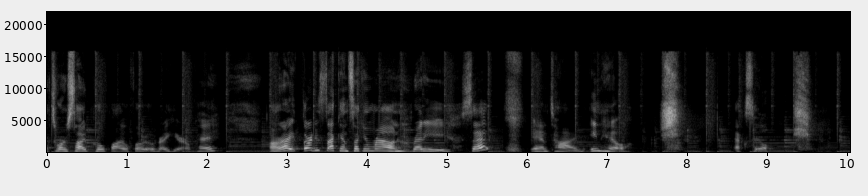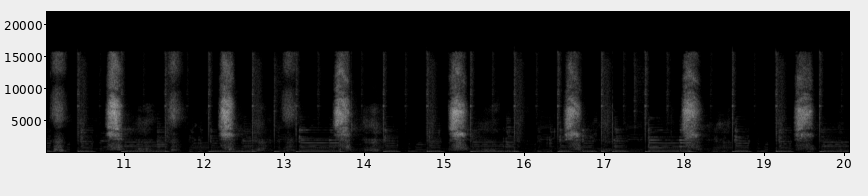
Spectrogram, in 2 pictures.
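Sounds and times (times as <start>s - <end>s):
background music: 0.0s - 20.0s
woman's sharp hissing exhales: 7.7s - 8.1s, 9.3s - 14.2s, 15.1s - 15.4s, 16.5s - 17.1s, 17.9s - 18.4s, 19.4s - 19.8s.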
